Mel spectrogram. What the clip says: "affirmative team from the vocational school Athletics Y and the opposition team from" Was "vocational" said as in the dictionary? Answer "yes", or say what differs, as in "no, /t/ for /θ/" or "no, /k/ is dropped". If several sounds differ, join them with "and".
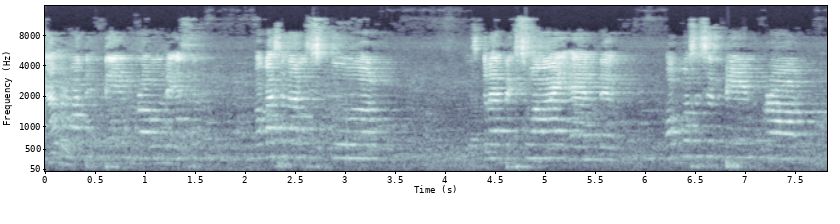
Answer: no, /s/ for /ʃ/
